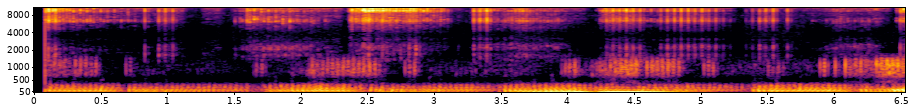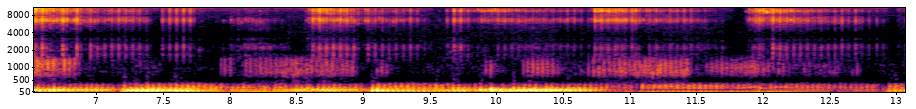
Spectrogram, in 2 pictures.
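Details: Blue British Shorthair kittens purring steadily, a low continuous rumble with pulsing rises and falls in loudness over several seconds, slight rustling and handling noises above.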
